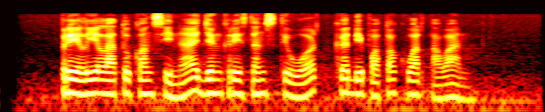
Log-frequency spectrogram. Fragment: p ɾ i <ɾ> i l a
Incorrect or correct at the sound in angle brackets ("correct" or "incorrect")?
incorrect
